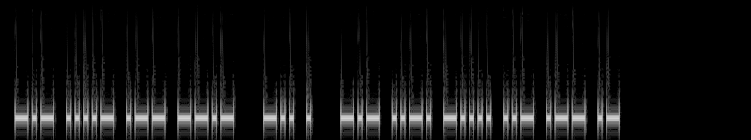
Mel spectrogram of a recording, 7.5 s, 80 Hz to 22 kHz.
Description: Morse code, heard as a keyed tone, about 28 wpm, 700 Hz. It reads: K4WQ DE KF6UWA
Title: USA Callsign DE Callsign 28wpm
